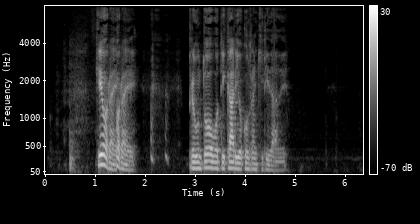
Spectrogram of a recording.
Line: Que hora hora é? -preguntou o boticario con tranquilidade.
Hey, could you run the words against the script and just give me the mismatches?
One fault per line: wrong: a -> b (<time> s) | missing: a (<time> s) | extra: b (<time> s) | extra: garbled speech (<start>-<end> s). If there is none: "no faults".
no faults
